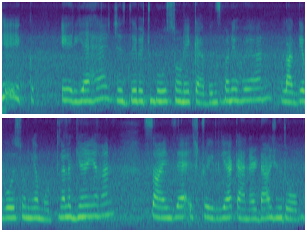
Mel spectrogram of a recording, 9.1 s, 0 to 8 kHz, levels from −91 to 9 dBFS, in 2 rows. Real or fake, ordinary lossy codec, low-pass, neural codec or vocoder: real; none; none; none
